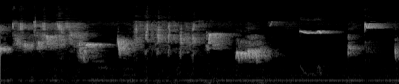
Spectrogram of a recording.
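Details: Sikatan londo flycatcher in lively song: dense buzzy phrases first, then clearer high whistled notes and quick chirps, with a faint constant low hum in the background.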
